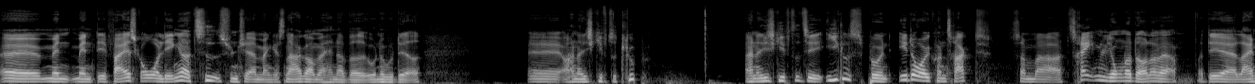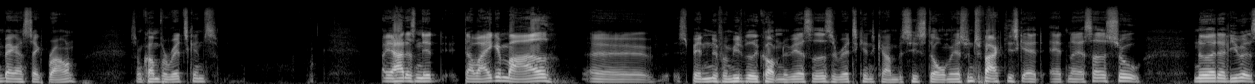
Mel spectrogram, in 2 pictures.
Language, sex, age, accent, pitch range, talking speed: Danish, male, 20-39, native, 120-150 Hz, 215 wpm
